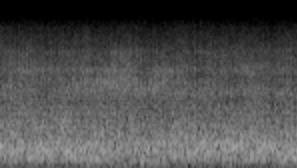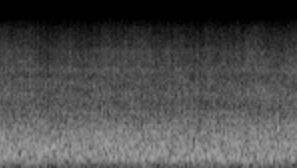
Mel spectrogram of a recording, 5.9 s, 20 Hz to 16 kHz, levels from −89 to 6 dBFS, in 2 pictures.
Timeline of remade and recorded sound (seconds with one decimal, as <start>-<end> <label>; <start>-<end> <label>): 0.0-5.2 recorded; 5.2-5.9 remade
